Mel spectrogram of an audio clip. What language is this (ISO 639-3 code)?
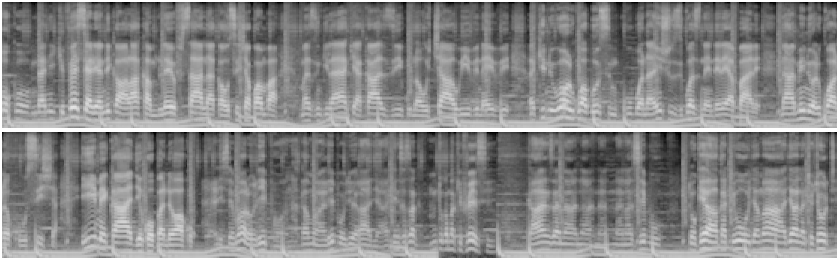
swa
